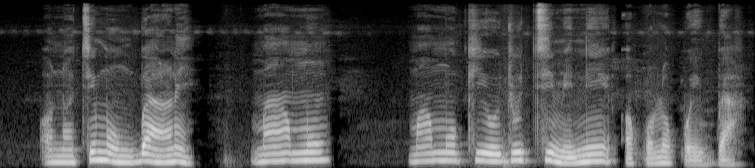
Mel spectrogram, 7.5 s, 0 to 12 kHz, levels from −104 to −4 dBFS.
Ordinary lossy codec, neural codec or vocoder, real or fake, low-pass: none; none; real; 10.8 kHz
